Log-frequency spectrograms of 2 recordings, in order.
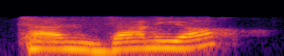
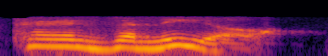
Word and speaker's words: Tanzania: Tanzania. – Americans say Tanzania. But they say Tanzania.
